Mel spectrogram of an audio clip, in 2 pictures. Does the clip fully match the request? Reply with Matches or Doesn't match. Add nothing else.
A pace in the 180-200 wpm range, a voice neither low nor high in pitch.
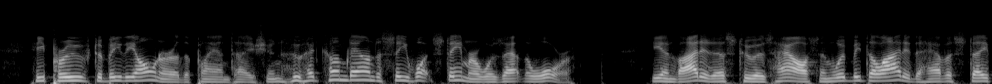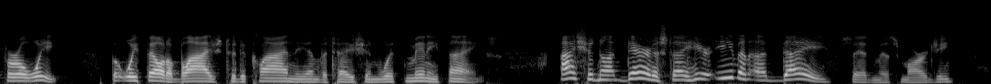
Matches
